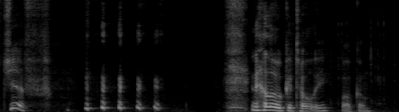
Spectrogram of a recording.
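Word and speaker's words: GIF: thank you very much it's pronounced jiff and hello cat Olli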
